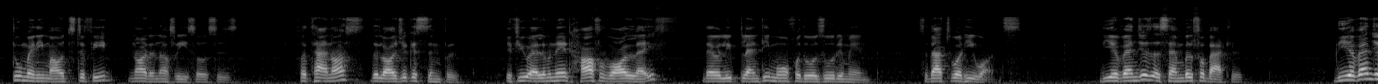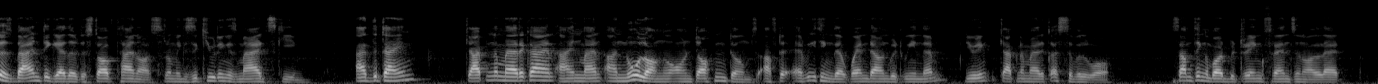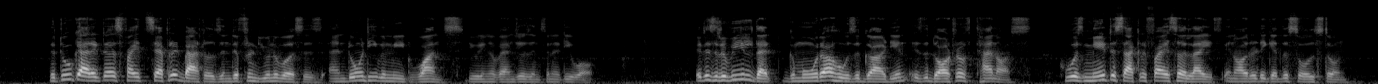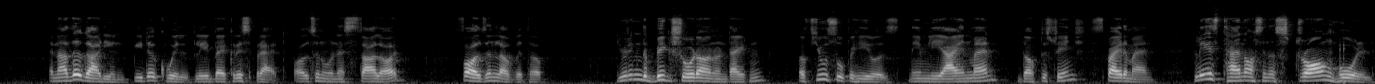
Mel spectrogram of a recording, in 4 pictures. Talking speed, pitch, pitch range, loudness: 180 wpm, 140 Hz, 120-165 Hz, -28 LUFS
